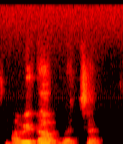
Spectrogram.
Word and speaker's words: Amitabh Bachchan: Yes, Amitabh Bachchan.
